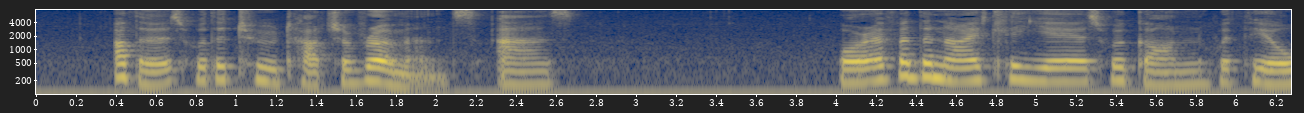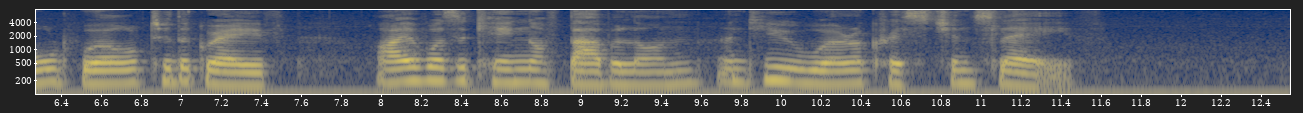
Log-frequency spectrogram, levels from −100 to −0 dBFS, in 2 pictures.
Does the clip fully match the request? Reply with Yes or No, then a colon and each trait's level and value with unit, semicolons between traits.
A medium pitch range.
Yes: average, 3.5 semitones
